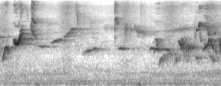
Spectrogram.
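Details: A white-rumped shama in the morning gives loud, rising whistled slurs and harsher squawk-like notes in quick succession, heard in a small indoor space.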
